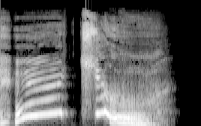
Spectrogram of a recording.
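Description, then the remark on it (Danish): A voice acts out a loud, exaggerated sneeze: a drawn-out rising "ah" build-up, a brief pause, then a forceful bursting "choo" that trails off in a falling tone. “siger far, da han ikke længere kan holde nyset tilbage.”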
